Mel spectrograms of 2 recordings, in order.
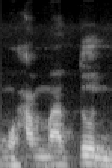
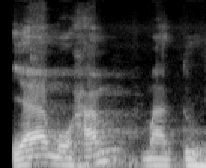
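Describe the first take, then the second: First: The name ends with an added n sound. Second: The name ends on a vowel without n. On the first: The speaker calls it wrong. "tidak boleh dibaca dengan tanwin Muhammadun, itu nggak boleh Pak" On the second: The speaker calls it right. "Ya Muhammadu, sebab dia kemasukan huruf nida"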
